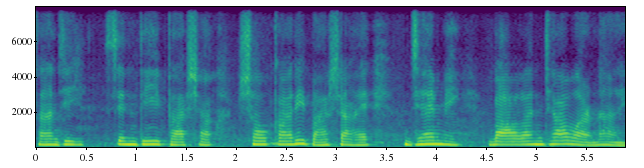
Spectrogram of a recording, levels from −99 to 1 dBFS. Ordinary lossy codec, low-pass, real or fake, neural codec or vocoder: none; none; fake; codec, 16 kHz, 4 kbps, FreqCodec, smaller model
